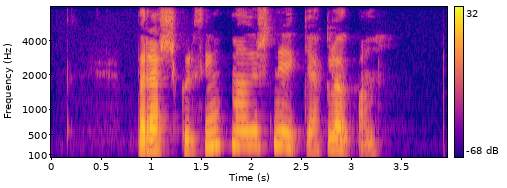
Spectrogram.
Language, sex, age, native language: Icelandic, female, 30-39, Icelandic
